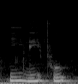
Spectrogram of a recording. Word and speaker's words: Inepu: Inepu ist die, mit Betonung auf dem I, Inepu.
